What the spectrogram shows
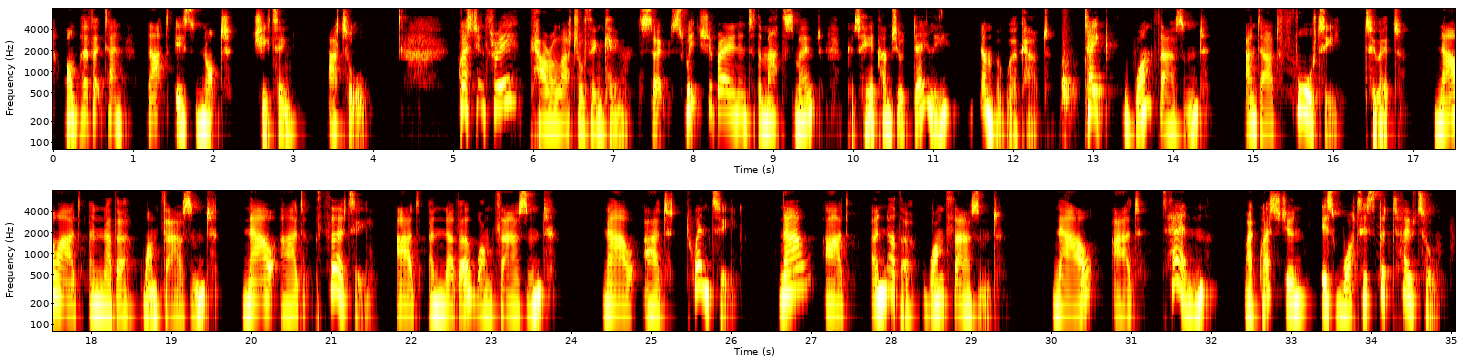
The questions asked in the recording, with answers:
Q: My question is, what is the total?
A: Well, the correct answer is 4,100.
